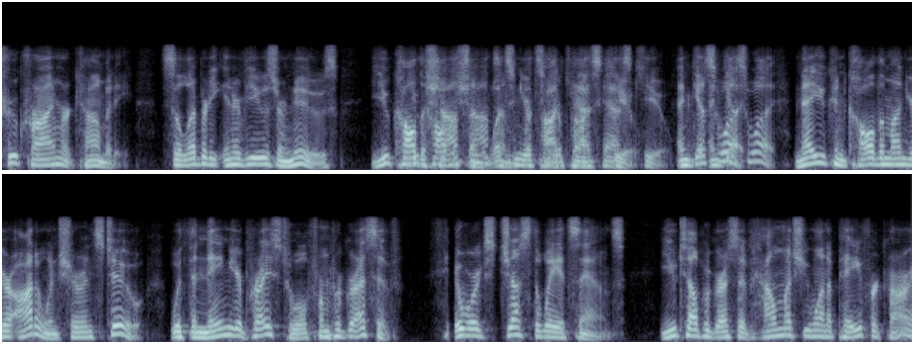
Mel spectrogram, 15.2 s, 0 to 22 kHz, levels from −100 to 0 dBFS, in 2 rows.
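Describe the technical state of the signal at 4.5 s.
At 4.5 s the speech is heard twice: a dry, full-band copy about 5 dB quieter trails roughly 300 ms behind. This doubled audio track starts abruptly after "interviews or news you" at 3.35 s and stops abruptly at 6.45 s. It is likely from a second capture through a slower path or an edit holding two copies out of step.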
